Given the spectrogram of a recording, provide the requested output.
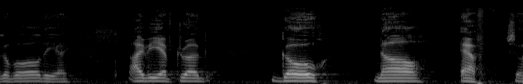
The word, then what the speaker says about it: Gonal-f: most popular drug of all, the IVF drug, Gonal-F. So it's Gonal-F. Is that a proper pronunciation? Very Close well enough, done. right? Very well done. Gonal-F.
